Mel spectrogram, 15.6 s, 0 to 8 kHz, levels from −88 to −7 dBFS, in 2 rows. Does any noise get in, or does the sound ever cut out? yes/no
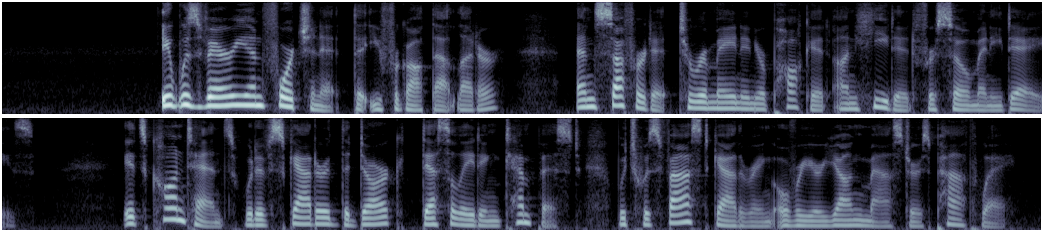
no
